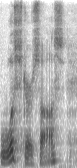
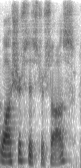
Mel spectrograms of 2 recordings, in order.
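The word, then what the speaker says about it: Worcestershire sauce: That's that's actually the proper way to pronounce it is Worcester sauce. Um not wash your sister sauce.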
